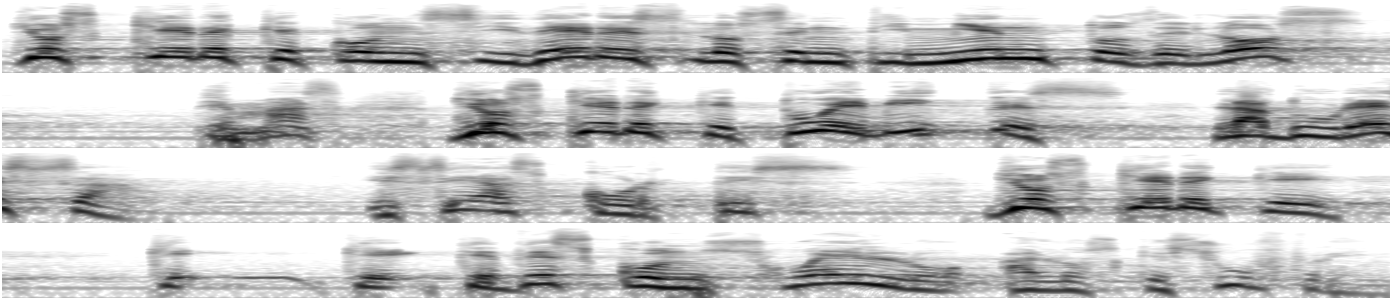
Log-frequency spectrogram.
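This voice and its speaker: Man, priest, earnest homily, unhurried, long reverb in a church. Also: high-pitched, animated, creaky, fairly bright tone. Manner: earnest, asks the listeners direct questions. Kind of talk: Sunday homily.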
